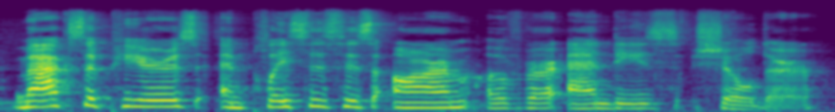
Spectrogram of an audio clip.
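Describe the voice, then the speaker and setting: A woman's voice: on the low side, slow, pushed and bright, slight background noise. A woman reading stage directions aloud as scripted narration at a screenplay table read.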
